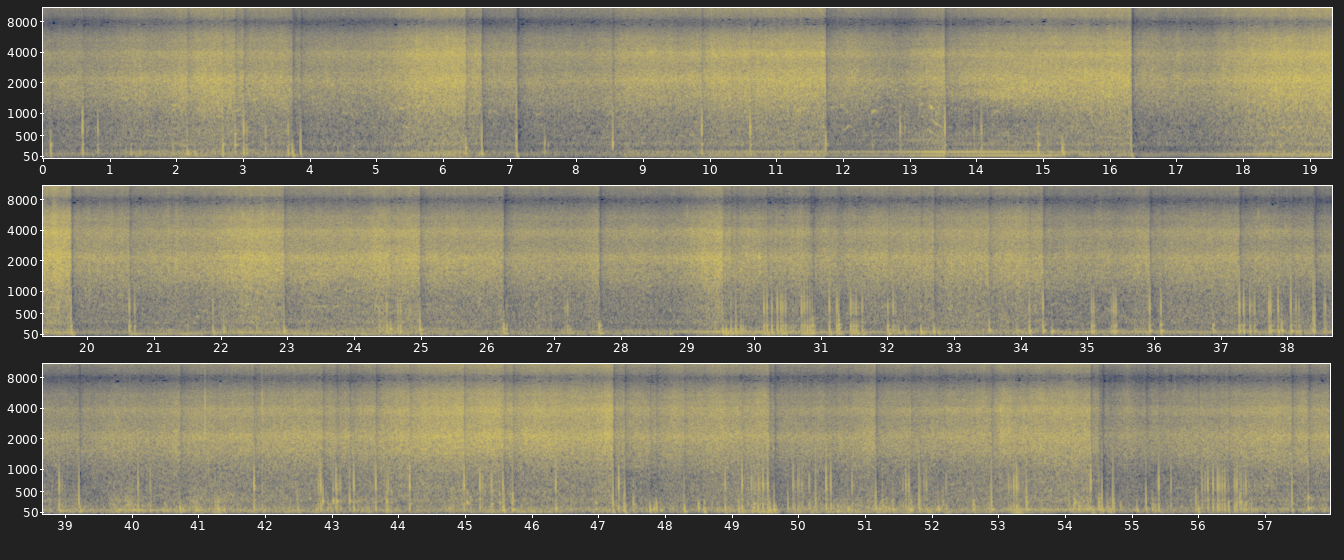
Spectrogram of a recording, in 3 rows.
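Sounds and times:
heavy rain: 0.0 - 57.9
low engine hum: 0.0 - 57.9
water splashing against car: 0.0 - 57.9
small splashes and knocks: 8.4 - 28.0.

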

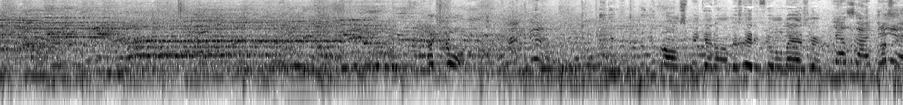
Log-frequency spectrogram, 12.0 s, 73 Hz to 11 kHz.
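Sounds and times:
choir singing long held notes: 0.0 - 10.1.

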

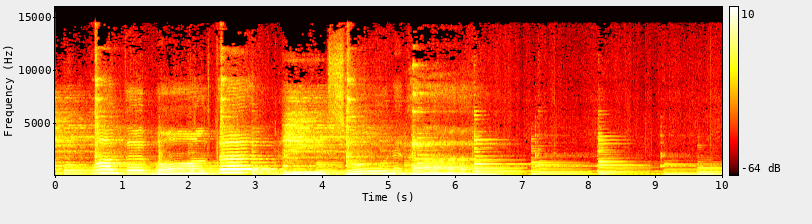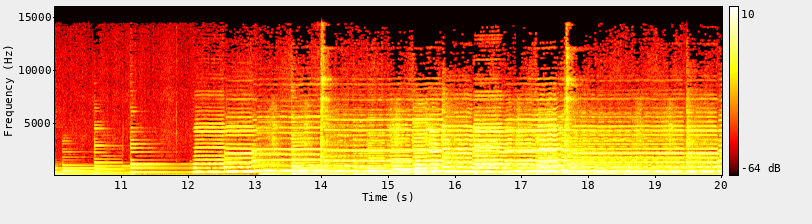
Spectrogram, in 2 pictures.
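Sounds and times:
instrumental band chords: 0.0 - 5.6, 12.0 - 20.0.

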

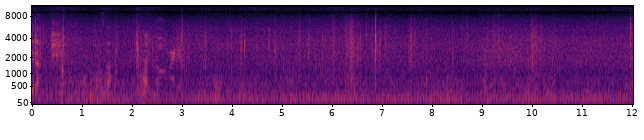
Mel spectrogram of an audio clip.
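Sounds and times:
car engine running: 0.0 - 12.0
wind buffeting microphone: 0.0 - 12.0.

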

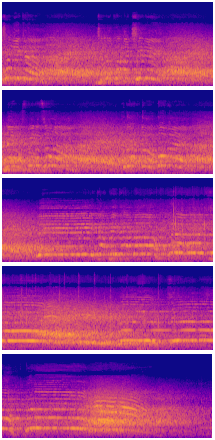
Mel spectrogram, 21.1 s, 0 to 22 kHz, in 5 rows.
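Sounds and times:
stadium crowd chanting: 0.0 - 17.4, 18.2 - 21.0
crowd cheering: 0.0 - 21.0.

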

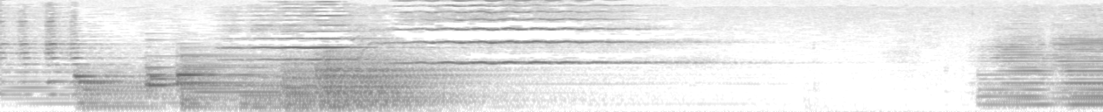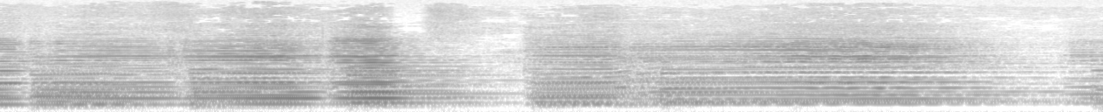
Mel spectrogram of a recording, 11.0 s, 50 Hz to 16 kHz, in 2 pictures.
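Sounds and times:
violin and viola bowed notes: 0.0 - 3.3.

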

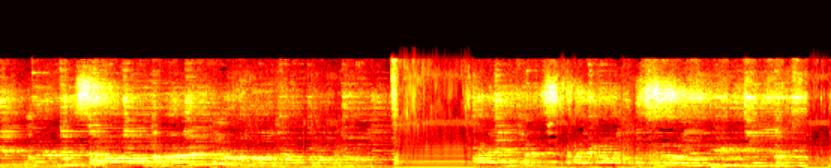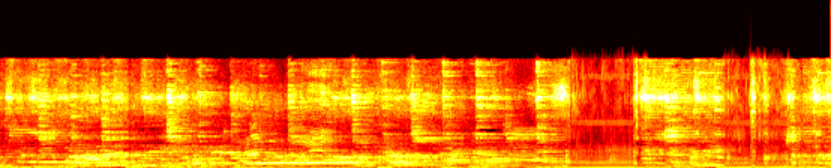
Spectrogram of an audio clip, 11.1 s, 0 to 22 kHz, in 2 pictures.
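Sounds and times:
live dance music through pa: 0.0 - 11.0.

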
